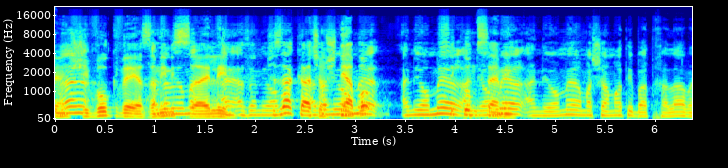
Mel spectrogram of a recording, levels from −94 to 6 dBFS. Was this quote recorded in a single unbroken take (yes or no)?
yes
